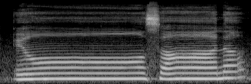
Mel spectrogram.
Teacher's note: ان الانسان لفی خسر، ان نون مشدد جہاں بھی آئے گا وہاں ہم غنہ کریں گے۔ انسان چھپا کے غنہ ہوگا، مطلب اخفا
